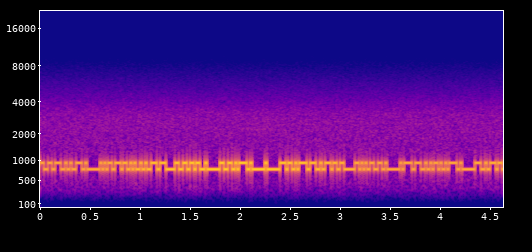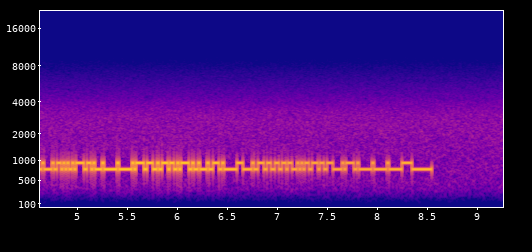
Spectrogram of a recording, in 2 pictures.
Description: RTTY (50 baud, 170 Hz shift), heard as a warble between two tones, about 840 Hz centre. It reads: … FAMILIE EN VRIENDEN KREGEN E-MAILS MET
